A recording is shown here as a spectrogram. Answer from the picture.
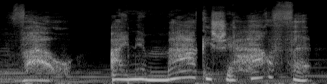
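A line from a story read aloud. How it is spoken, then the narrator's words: Whisper. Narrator (German): flüsterte Jack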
